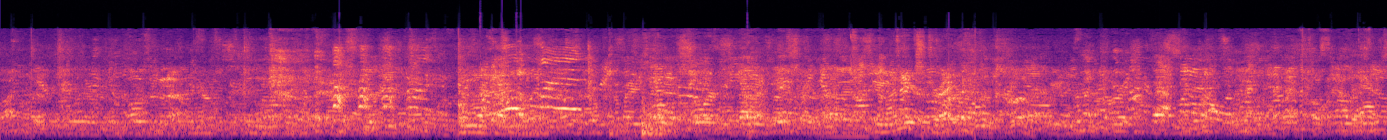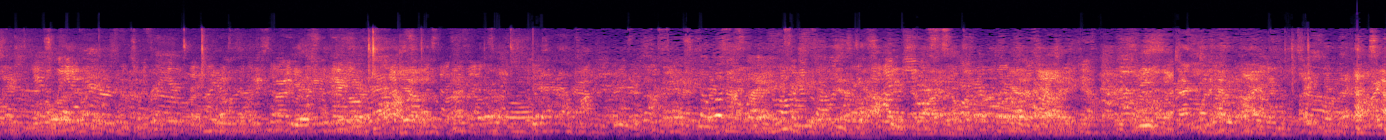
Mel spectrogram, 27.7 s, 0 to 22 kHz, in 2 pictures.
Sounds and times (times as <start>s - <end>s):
Speech: 0.0s - 27.7s.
